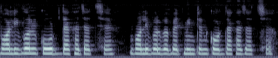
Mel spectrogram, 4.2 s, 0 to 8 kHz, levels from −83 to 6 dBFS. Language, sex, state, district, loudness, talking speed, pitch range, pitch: Bengali, female, Tripura, West Tripura, -17 LUFS, 145 wpm, 230-240 Hz, 235 Hz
